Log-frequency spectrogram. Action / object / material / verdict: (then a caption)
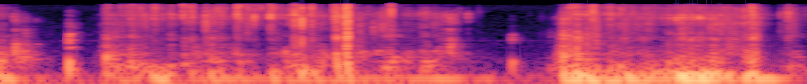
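scrape / soap bar / soap / none. A solid pale green dry soap bar, about palm-sized and held in the hands, is scraped by a small blade that cuts thin shavings off its surface, and the shavings pile up nearby. Dry, crisp crunching and scraping strokes come in quick bursts with bright, gritty detail. A short quieter gap falls midway before the scraping resumes more heavily.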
